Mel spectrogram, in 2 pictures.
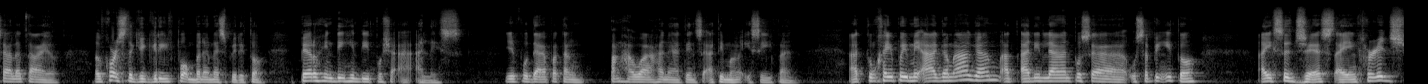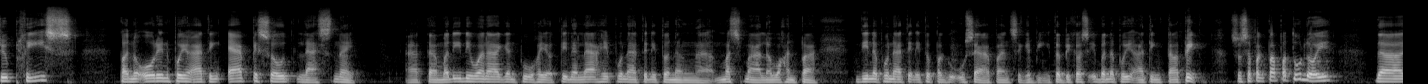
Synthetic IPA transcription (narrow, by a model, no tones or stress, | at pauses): aːlɐt̪aːjo̞ | ʔov̥ko̞ɹsnɐɡɪɡɾifpoɐŋbɐnanɐspiːɾɪt̪o̞ | pɛːɾoɦɪnd̪ɪŋɦɪnd̪iːpoʃa̰ʔa̰ːʔɐ̰lɛs | jʊnpod̪aːpɐt̪ɐŋ | pɐŋɦɐwaːɦɐnːaːt̪ɪnsɐʔa̰ːt̪ɪŋmɐŋa̰ʔɪsiːpɐ̰n | ʔɐt̪̚kʊŋkɐjopojmɐjʔaːɡɐmʔaːɡɐmʔɐ̰t̪ʔanɪnlaːŋɐnposɐʔʊ̰sɐpɪŋɪt̪o̞ | ʔɐjsʊɡ̚d͡ʒɛst̪ɐjɛnkʰɐɹɐd͡ʒjʊpʰlis | pɐnoʔoːɾɪnpʊjʊŋʔaːt̪ɪŋɛpɪsowd̪last̪najt̪̚ | ʔɐt̪ɐmɐlilɪwɐnaːɡɐnpʊkɐjo̞t̪ɪnɐlaːkɪpʊnaːt̪ɪnɪt̪o̞nɐŋmɐsmɐʔlɐwɐkɐnpɐhhɪnd̪inɐpʊnaːt̪ɪnɪt̪o̞pɐɡṵːʔʊsa̰ːpɐnsɐɡɐbiŋɪt̪o̞bɪkosɪbanɐpʊjʊŋʔaːt̪ɪŋt̪aːpɪk̚so̞sɐpɐɡ̚pɐpɐt̪uːlo̞j | nɐ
